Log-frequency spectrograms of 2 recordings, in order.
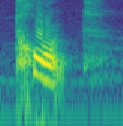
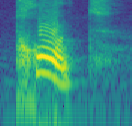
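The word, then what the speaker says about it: trente: So how 30 can be pronounced? Taunt. Taunt. Taunt.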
